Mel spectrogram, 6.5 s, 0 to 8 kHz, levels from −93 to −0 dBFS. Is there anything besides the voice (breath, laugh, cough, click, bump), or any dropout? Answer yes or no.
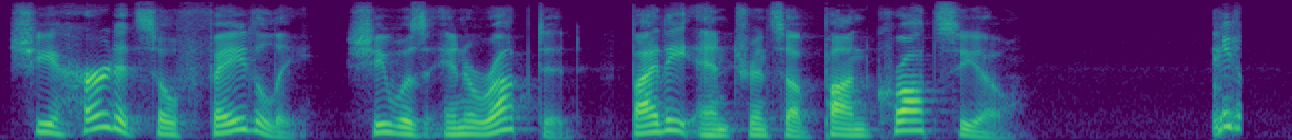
yes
